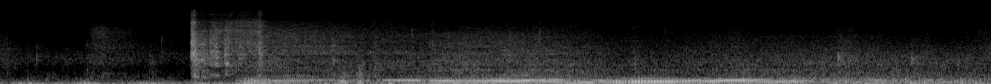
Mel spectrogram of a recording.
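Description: A car engine close by: a sudden burst of noise about two seconds in, then a low, uneven engine hum that swells and eases off again.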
